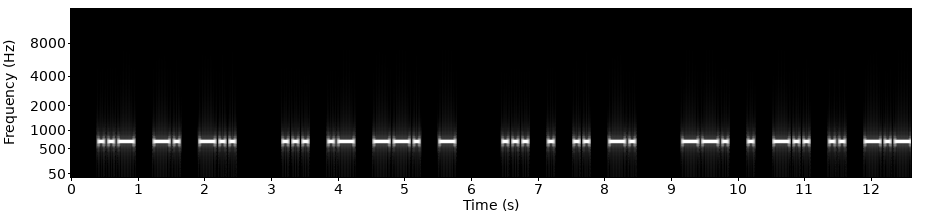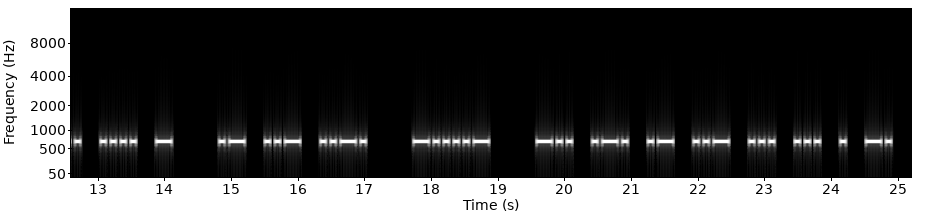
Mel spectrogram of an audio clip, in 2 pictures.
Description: Morse code, heard as a keyed tone, about 16 wpm, 680 Hz. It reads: UND SAGT SEIN GEDICHT AUF - DRAUSSEN
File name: Morsekurs / Witze / Witz 14. März 2023 70 F80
